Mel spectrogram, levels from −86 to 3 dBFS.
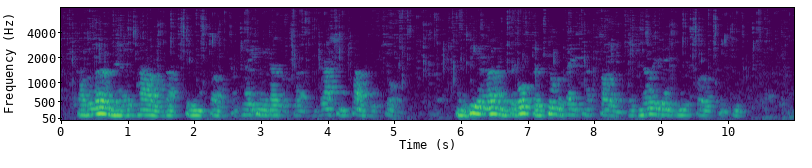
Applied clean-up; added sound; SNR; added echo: classical method WPE with log-MMSE.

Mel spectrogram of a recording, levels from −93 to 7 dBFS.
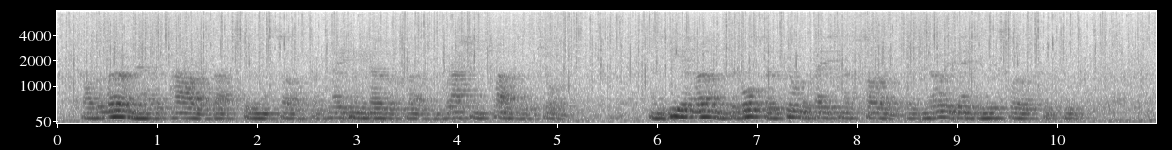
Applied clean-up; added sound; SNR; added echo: none; Fire; 17 dB; reverberation time 0.8 s.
